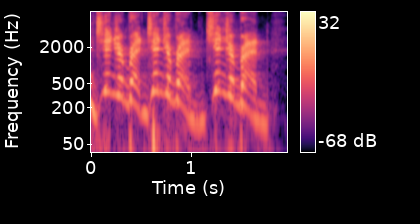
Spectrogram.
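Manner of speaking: very high, swooping, panicked yelling. Telling how a man woke up tied and started panicking, retelling a yell. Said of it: "starts yelling".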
